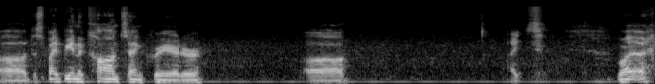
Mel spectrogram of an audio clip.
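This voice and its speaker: A man talks at a very slow pace and fairly low pitch, leaving long, frequent pauses. Noticeable background noise is present. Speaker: content creator, streamer. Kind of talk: casual live stream chat. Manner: usually low, flat delivery.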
